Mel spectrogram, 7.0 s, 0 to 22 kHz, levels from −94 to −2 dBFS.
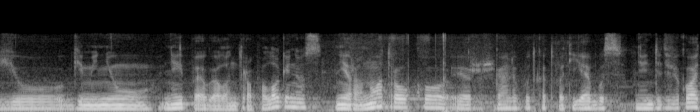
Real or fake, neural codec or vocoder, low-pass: real; none; 7.2 kHz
